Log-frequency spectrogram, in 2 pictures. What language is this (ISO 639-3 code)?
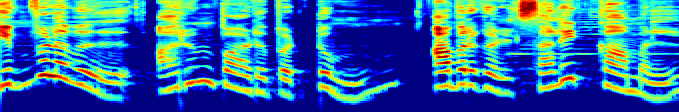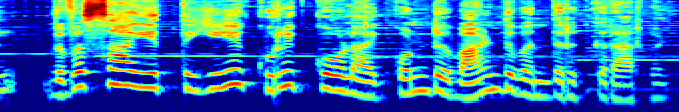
tam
